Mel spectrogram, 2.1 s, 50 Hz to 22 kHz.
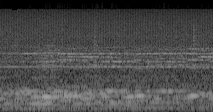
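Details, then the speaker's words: Amiga CD32, console audio very faint and thin, barely above hiss even when turned all the way up; suspected op amps ruled out, cause was the case volume slider set low. "So please note how quiet that is. That is all the way up."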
